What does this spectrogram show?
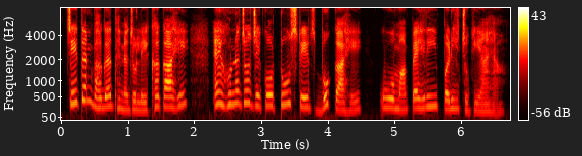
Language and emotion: Sindhi, neutral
